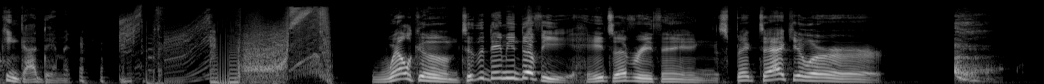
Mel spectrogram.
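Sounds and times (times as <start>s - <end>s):
speech: 0.0s - 0.9s, 2.3s - 3.0s, 3.7s - 8.9s, 9.5s - 10.0s
burp caught in the throat: 9.5s - 10.2s.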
